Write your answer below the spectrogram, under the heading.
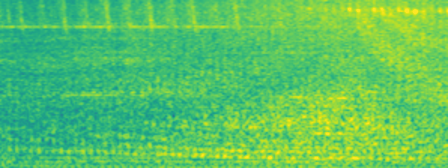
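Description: A helicopter powers up, its rotor chop and engine whine building steadily into a loud, continuous roar as it lifts off into a clear night, leading a V formation of helicopters with red stars on the side. No voices are heard.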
